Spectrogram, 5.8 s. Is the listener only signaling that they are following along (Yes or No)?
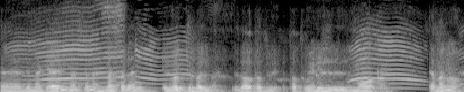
Yes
